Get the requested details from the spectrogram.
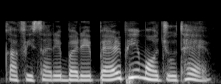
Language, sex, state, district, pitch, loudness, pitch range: Hindi, female, Assam, Kamrup Metropolitan, 210 Hz, -13 LUFS, 200-230 Hz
